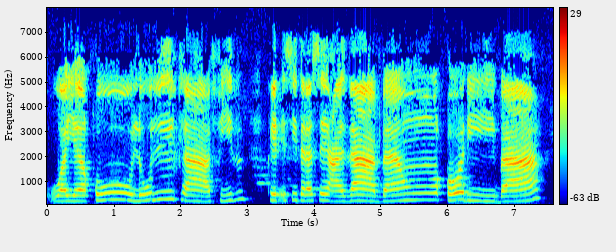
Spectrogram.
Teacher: फिर जी मखरज में ना कौफ का मखरज आपका थोड़ा भी वीक है, कॉफ जो है वो फॉरवर्ड हिट हो रहा है ऑलमोस्ट काफ की जगह से, तो इसको थोड़ा सा पीछे से हिट करें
